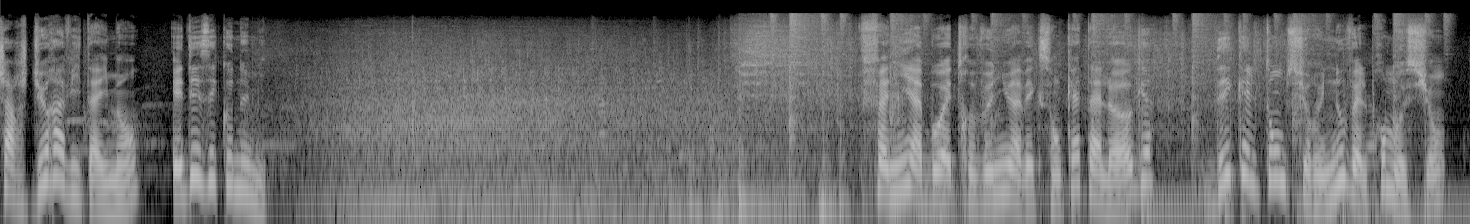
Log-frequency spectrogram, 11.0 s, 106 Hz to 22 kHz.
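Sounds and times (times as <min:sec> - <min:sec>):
vehicle engine humming: 0:02.0 - 0:10.2
hiss of car park traffic: 0:02.7 - 0:06.4.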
